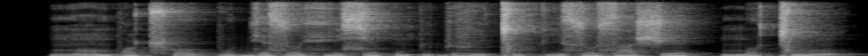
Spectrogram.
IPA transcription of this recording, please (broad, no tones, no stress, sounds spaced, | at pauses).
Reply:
m õ b ɔ ʈ͡ʂʰ o p u bʲ ɛ z ʊ fʲ e ɕ ɪ p ũ p i b ɪ v i ǀ u k i z ʊ z a ʃ ɪ | m ʊ ǀ ũ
